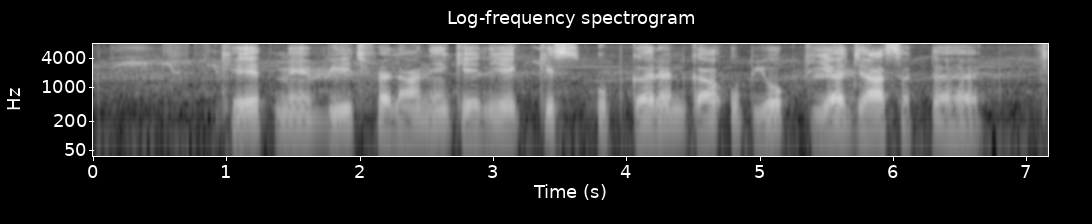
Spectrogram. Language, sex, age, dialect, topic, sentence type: Hindi, male, 18-24, Marwari Dhudhari, agriculture, question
